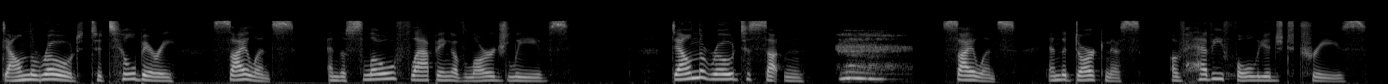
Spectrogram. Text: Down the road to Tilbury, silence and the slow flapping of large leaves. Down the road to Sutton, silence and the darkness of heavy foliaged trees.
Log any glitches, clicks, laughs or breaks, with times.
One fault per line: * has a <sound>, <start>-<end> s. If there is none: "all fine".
* has a sigh, 8.3-9.2 s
